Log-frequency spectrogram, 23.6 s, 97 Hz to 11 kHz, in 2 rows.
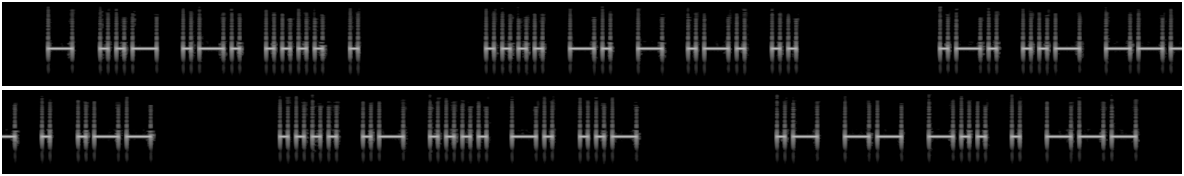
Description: Morse code, heard as a keyed tone, about 15 wpm, 800 Hz. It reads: TURHE HNTRI RUOEW HAHNU AMDEO
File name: CW / DET / 1 3 1500C S A 14wpm 2447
